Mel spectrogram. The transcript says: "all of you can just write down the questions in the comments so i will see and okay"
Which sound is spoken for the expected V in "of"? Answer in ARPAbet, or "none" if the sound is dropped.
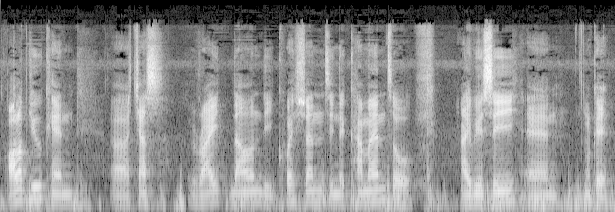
F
